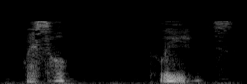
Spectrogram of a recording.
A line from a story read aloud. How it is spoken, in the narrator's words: she whispered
